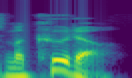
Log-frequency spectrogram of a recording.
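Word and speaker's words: マクド: The advert says that if you are from Kai, you can call McDonald's Makudo, but the accent is on coup.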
